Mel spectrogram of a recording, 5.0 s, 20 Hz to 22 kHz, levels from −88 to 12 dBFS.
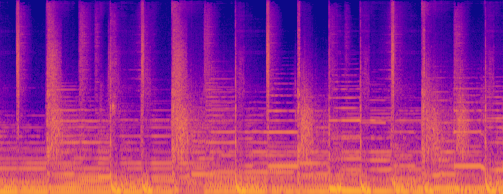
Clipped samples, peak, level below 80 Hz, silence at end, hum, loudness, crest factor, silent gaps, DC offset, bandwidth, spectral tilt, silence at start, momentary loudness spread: under 0.1%; -2 dBFS; -18 dBFS; 0 s; none; -15 LUFS; 12 dB; none; under 0.1%; over 20 kHz; -5 dB/octave; 0 s; 3 LU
